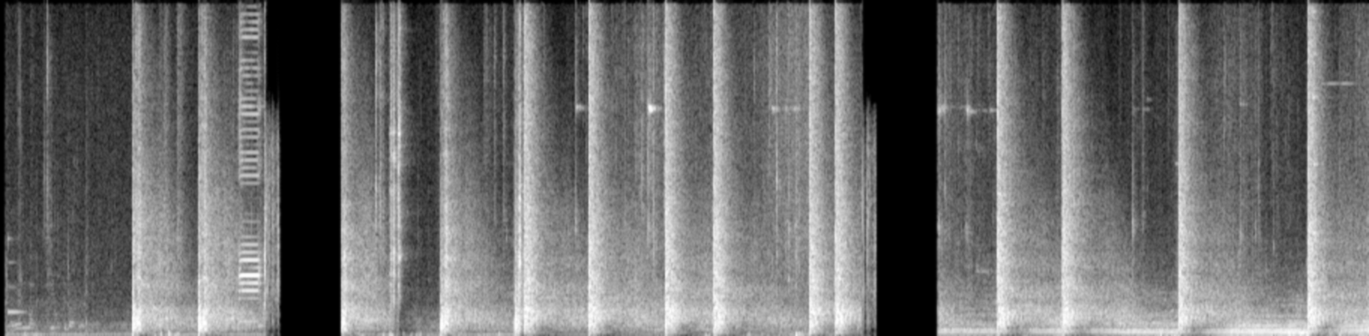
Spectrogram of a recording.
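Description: Pistol shots from a competitor shooting an IPSC stage, fired singly about once a second with a short ring-out after each. Twice the sound cuts out completely for under a second.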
